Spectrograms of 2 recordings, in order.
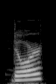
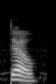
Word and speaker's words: dough: For example, you pronounced door instead of dough.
